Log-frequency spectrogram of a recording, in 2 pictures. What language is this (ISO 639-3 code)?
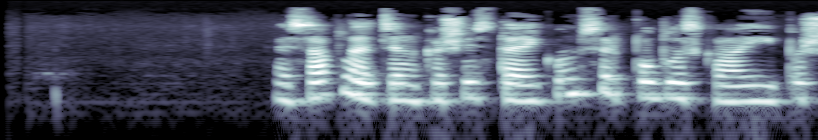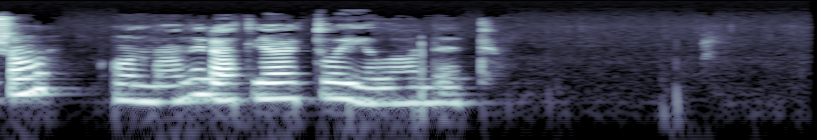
lav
